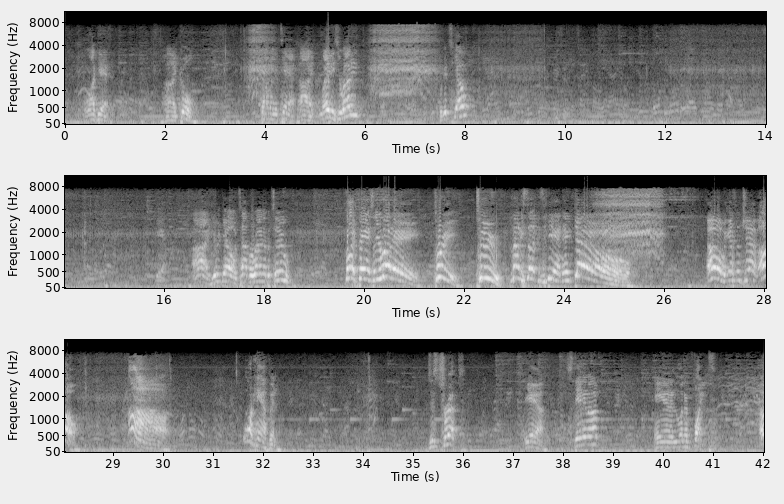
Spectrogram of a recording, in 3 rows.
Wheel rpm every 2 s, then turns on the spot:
0, 10, 0, 60, 20, 0, 20, 30, 20, 20, 20, 20, 70, 20, 20, 10, 0, 0, 0, 0, 0.
8-10 12-24 26-32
